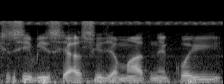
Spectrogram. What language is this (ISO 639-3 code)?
urd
